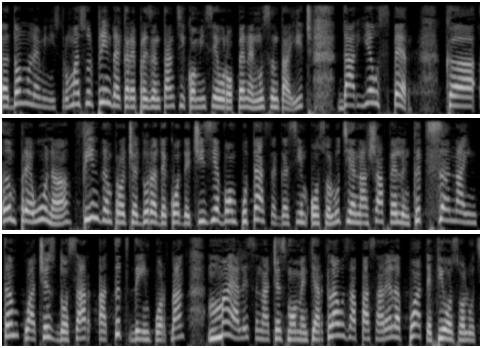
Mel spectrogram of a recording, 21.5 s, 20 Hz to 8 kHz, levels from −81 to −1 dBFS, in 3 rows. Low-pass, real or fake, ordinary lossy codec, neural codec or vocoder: 7.2 kHz; real; MP3, 64 kbps; none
